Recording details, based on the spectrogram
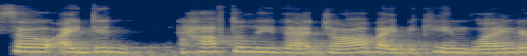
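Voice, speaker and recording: Somewhat breathy speech from a woman at a moderate pace, with ordinary pitch variation. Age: 50s. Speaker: blind student, client of a training center. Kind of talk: testimony. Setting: video call.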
